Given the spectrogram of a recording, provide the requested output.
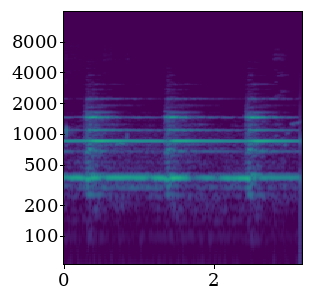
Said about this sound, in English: put away the book as the bell was struck for tierce.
